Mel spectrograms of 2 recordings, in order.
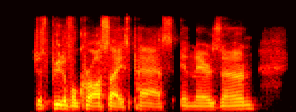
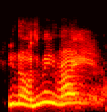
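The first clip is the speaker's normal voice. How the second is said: high, needling taunt in a put-on voice; mock-cocky. Player taunting the goalie he just knocked down, high smug taunt. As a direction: tease him with a smug sing-song. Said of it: "I was like".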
